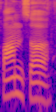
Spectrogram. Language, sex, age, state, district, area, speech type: Maithili, male, 30-45, Bihar, Muzaffarpur, urban, spontaneous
